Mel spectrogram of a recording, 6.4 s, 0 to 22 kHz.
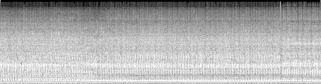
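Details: Evinrude V4 crossflow outboard (88–115 class), warm, idling smoothly and evenly with no choppiness after throttle cam follower roller replacement and link-and-sync with timing set around 6° BTDC; no exhaust back pressure, so not a true comparison.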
